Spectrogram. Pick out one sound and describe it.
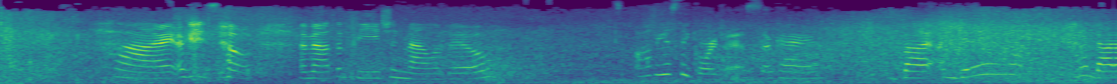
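A young woman speaks cheerfully and close.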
